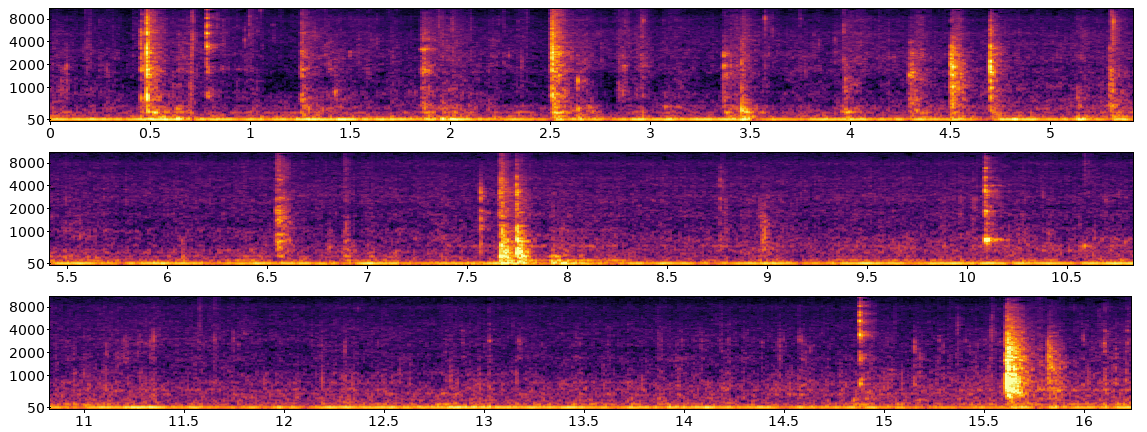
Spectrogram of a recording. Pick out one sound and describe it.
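Food simmers and bubbles gently in a pan.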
